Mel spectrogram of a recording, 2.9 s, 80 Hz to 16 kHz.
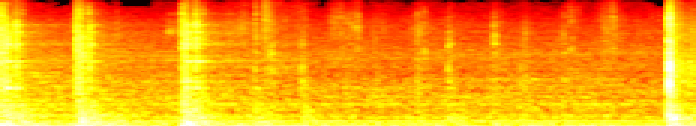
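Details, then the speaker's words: Renault Duster 1.6 (K4M): sharp metallic clacks as the front brake caliper is rocked by hand; guide pins have play and need bushing, while pads are still good. "pinça ó a pinça Bate bastante tem folga aqui no pino teria que tirar o cavalete e largar o cavalete com os pinos para fazer embuchamento"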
